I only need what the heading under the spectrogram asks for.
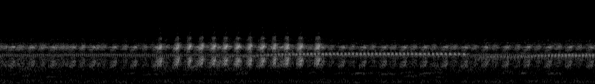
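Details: A tree frog in a North-East Italian pond on an April night gives a short burst of quick pulsed croaks lasting about two seconds, then the unbroken trill of mole crickets carries on alone.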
